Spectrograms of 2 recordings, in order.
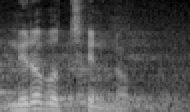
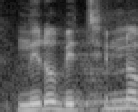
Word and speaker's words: নিরবচ্ছিন্ন: হুসুম মানে নিরবচ্ছিন্ন, নিরবিচ্ছিন্ন বলে অনেকে, মূল উচ্চারণ নিরবচ্ছিন্ন, মানে অব্যাহতভাবে আল্লাহ তাআলা একদম টানা পাঠিয়ে দিলেন, কোনো থামাথামি নাই।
